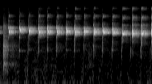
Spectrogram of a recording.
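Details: Fighter lovebird provoked by a rival, giving its long ngekek: a rapid, steady series of shrill, high chattering notes, about four per second, each with a sharp onset, continuing unbroken in a quiet background.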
